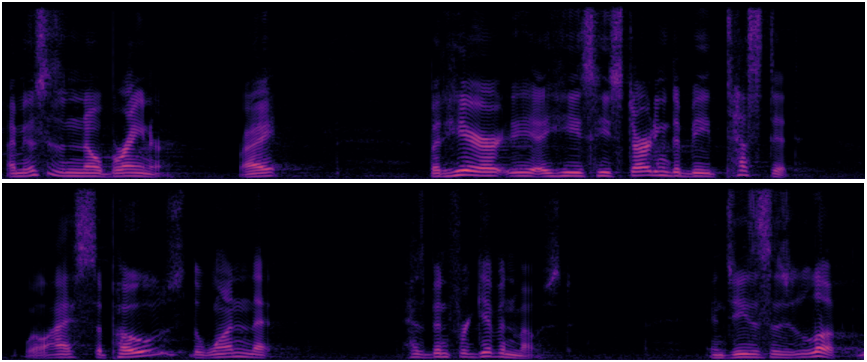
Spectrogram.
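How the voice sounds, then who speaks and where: A middle-aged man preaching an expository sermon from a pulpit microphone, emphatic and building in fervor. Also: a little high. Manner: emphatic, rising in fervor, gestures while preaching. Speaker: pastor. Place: church sanctuary, large room indoors. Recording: long hall reverb.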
